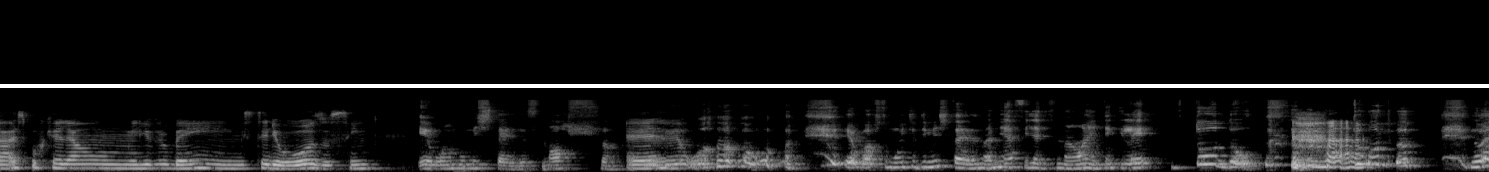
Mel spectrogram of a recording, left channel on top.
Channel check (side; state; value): left; silent; digital silence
